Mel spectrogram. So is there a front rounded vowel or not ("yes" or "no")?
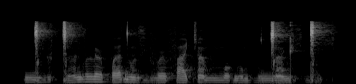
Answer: no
